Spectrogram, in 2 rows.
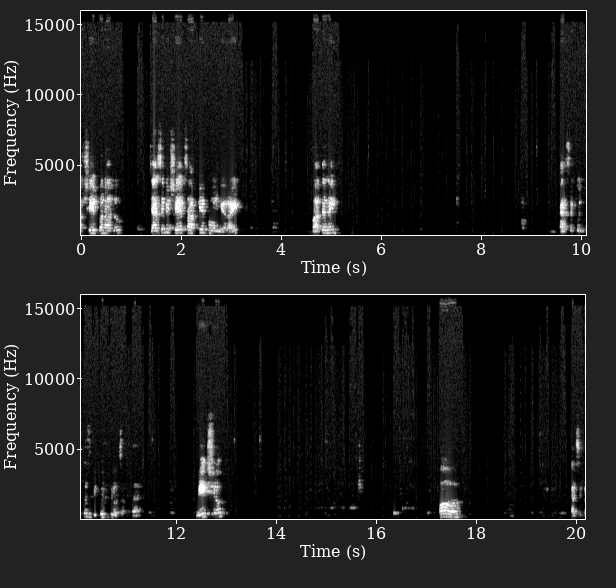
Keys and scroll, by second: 9.8 v, 11.9 x, 14.3 t, 16.1 Escape, 16.7 ctrl+t.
